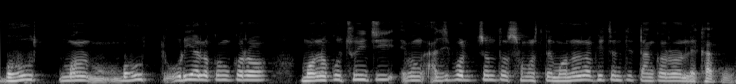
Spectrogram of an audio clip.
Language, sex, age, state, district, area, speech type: Odia, male, 60+, Odisha, Bhadrak, rural, spontaneous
